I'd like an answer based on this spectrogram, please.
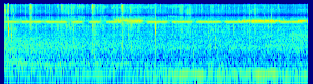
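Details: Many crickets on a wall producing a continuous high, pulsing chirp in steady bursts throughout, with scattered tapping and clicking noises and a low rumble underneath.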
